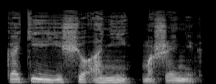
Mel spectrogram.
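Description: A sharp-tongued cat from a storybook mocks and scolds in a raised, husky voice, as a man puts him on. The delivery is firm and loud. The sound is dry and close. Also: fairly low pitch, animated, a little slow, no echo, heavily acted. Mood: scornful. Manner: mocking and scornful. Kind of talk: audiobook character reading.

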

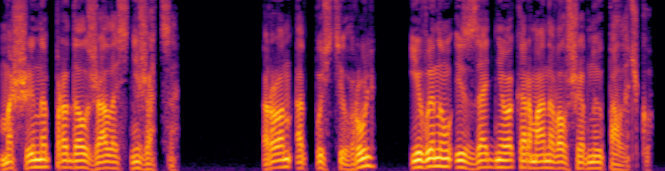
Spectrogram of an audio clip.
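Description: A man reading an audiobook aloud with expressive, dramatic storytelling on a close mic. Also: fairly low pitch, normal speed, no room sound. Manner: dramatic storytelling, voices characters. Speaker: audiobook narrator.

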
